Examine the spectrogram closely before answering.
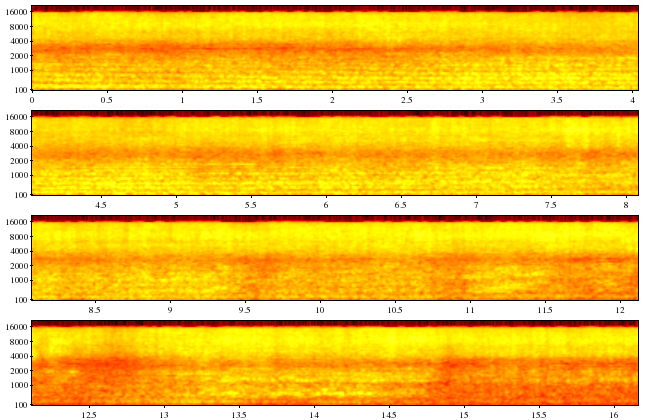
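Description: Garden hose jet spraying hard against the underside of an aluminum lawn mower deck, a steady loud hiss and splatter of water with some faint wavering tones in it.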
